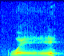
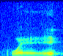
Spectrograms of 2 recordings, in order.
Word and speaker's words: 伟: This character is a phono-semantic compound pronounced third tone, wei, wei.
